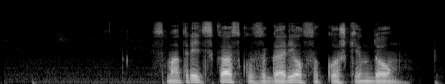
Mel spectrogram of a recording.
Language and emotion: Russian, neutral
